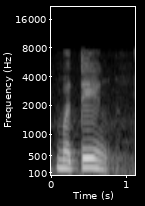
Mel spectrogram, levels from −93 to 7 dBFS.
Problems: low volume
